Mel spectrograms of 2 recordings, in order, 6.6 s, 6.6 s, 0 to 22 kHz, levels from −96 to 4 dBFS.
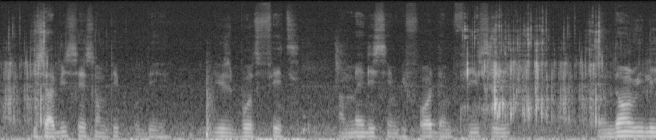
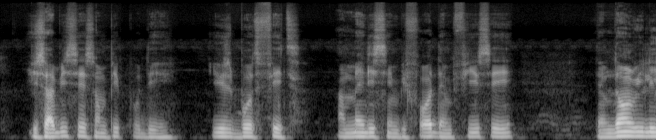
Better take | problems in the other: second | background sound (Liquid); 1 dB below the speech

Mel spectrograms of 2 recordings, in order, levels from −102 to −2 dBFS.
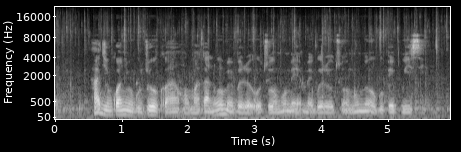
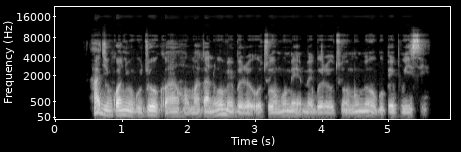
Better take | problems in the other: second | background sound (Rain); 18 dB below the speech

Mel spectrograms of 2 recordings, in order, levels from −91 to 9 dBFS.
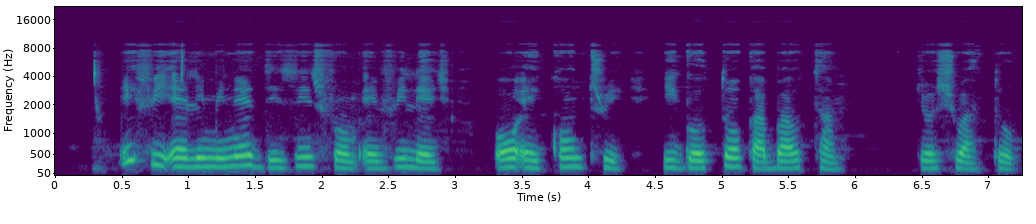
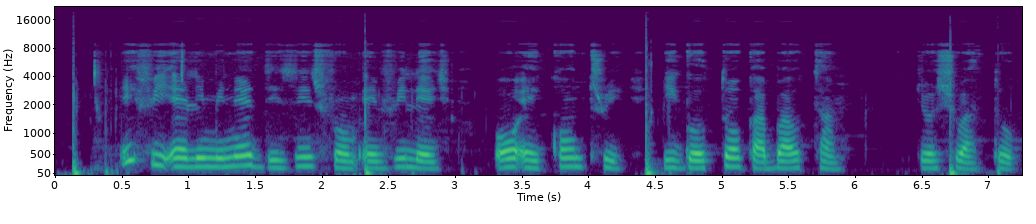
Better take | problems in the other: first | background sound (Thump, thud); 12 dB below the speech

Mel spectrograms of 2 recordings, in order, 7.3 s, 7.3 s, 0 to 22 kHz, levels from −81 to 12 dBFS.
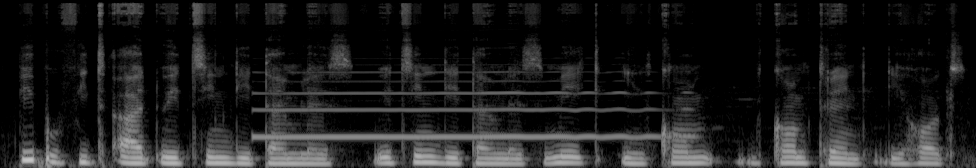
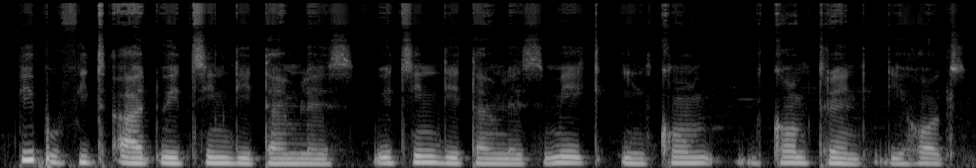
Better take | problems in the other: second | background sound (Wind instrument, woodwind instrument); 12 dB below the speech

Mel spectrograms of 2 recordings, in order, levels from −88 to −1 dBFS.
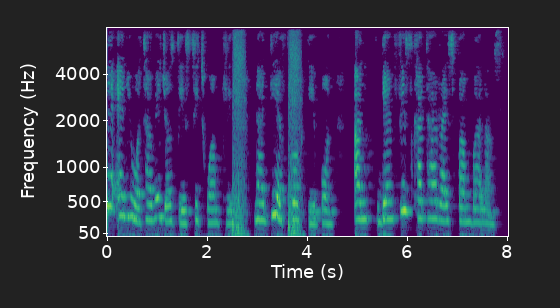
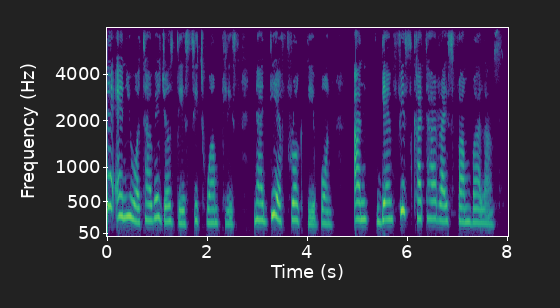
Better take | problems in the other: second | noise reduction (classical method WPE with log-MMSE)

